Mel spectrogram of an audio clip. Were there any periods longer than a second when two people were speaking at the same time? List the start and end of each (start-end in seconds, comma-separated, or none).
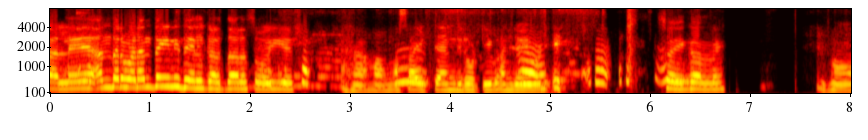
none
